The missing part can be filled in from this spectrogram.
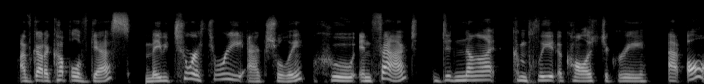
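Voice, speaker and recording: With a normal speaking voice, a woman talks at a moderate pace in a fairly low pitch with lively intonation, the sound dry and close with no echo against a quiet background. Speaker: podcast host. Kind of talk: podcast interview.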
